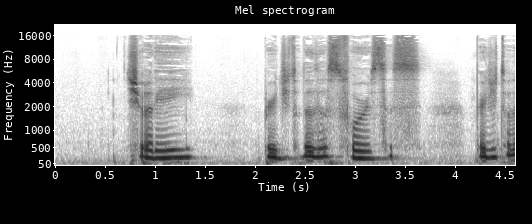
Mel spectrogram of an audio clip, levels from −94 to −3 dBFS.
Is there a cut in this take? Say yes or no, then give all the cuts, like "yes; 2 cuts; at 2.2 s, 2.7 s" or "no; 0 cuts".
no; 0 cuts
